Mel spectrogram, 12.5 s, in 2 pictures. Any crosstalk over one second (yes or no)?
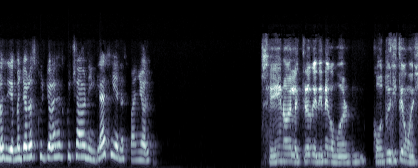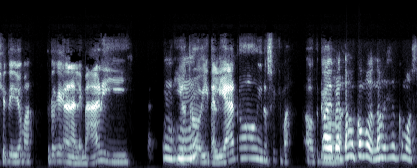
no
